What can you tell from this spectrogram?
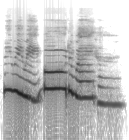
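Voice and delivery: very high, loud squeal, then a slow drawn-out "all the way home"; squealing piggy. Acted. Ending the nursery rhyme for friends as a high squealing piggy.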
